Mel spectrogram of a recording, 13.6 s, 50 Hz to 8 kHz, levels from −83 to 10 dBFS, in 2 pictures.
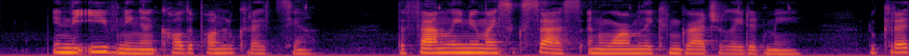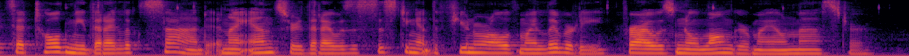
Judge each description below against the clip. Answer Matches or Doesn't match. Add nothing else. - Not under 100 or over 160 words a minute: Doesn't match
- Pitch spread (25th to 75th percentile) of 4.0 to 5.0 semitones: Doesn't match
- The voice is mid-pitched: Matches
